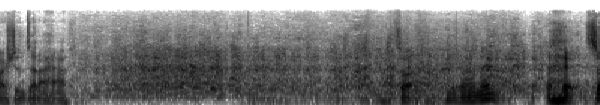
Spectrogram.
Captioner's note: laughter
